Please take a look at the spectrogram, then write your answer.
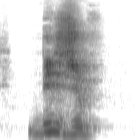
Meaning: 1. kiss (friendly kiss) 2. lots of love
- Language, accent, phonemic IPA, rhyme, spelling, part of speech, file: French, Canada, /bi.zu/, -u, bisou, noun, LL-Q150 (fra)-bisou.wav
